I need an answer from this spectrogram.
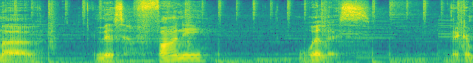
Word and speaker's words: Fani Willis: And this is a lovely lady, professional woman, by the name of Miss Fani Willis. I think I'm pronouncing this correctly. Miss Fani Willis.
